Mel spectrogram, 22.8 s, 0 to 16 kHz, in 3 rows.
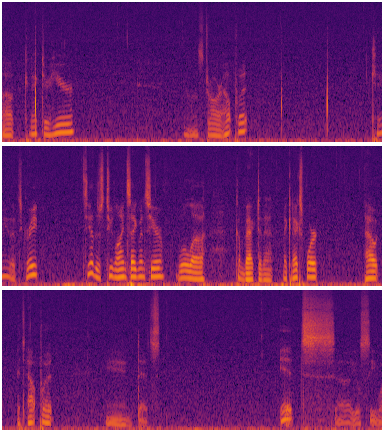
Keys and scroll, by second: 13.1 ctrl+e, 14.2 typing.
